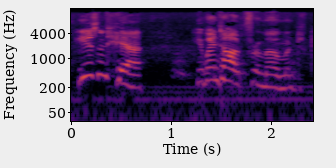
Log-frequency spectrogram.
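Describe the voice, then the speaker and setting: An actress playing an imperious, protective bourgeois wife in an audio drama, haughty and indignant. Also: female voice, high-pitched, sing-song, normal speed, slight background noise. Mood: wary.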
